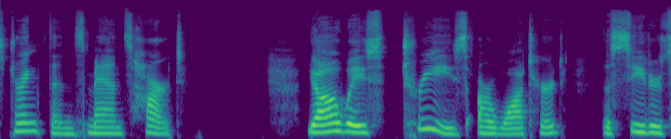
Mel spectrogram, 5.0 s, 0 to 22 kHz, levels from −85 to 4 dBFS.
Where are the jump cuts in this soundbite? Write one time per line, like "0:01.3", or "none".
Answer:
0:03.7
